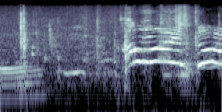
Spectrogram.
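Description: A high-pitched, drawn-out cry begins a little over a second in and glides down in pitch. Before it, a held tone fades out in the first half-second.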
